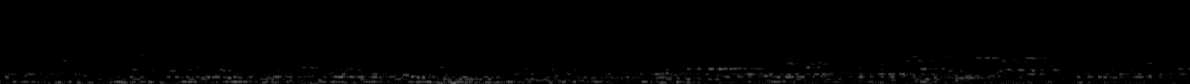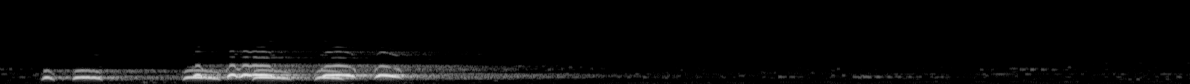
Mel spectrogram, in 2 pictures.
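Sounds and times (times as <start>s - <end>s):
owls: 12.4s - 17.6s.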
